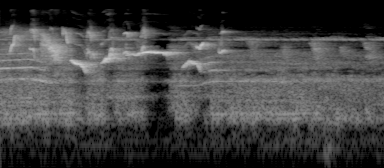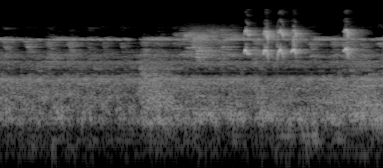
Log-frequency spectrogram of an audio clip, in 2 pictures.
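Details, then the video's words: Female red-whiskered bulbul in breeding condition, calling busily: a burst of loud, sharp, slurred chirps in the first three seconds, then a quieter stretch before faint high twitters return near the end. "burung konin betina birahi gacor"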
